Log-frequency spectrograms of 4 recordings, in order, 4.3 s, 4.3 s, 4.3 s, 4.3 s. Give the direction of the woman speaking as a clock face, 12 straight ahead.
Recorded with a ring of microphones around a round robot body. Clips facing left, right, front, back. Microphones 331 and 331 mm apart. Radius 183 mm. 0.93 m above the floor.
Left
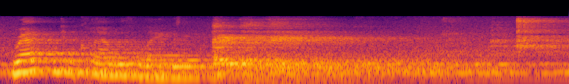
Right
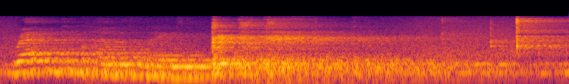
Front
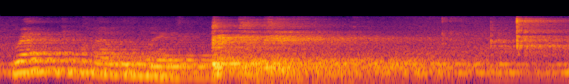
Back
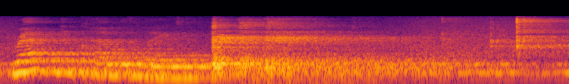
8 o'clock.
